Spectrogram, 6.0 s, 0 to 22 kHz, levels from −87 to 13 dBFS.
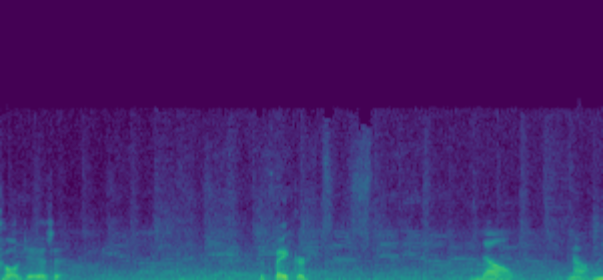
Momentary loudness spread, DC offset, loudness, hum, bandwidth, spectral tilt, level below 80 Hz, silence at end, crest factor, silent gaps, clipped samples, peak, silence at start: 20 LU; under 0.1%; -23 LUFS; none; 13.5 kHz; -7.5 dB/octave; -46 dBFS; 0 s; 22 dB; none; under 0.1%; -2 dBFS; 0 s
